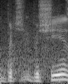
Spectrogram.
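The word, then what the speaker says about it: bichir: There's some weird things like alligator fish birches. Yes. Or bashirs, I think some people pronounce it as.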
